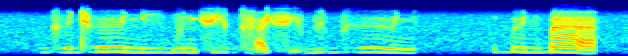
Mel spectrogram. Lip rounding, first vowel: rounded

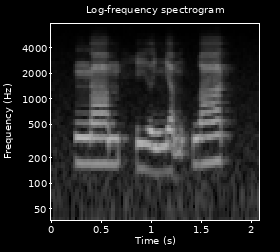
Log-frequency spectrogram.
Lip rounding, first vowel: unrounded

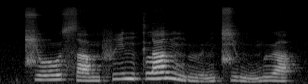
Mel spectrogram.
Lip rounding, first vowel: rounded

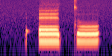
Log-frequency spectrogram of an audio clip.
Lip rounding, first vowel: unrounded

